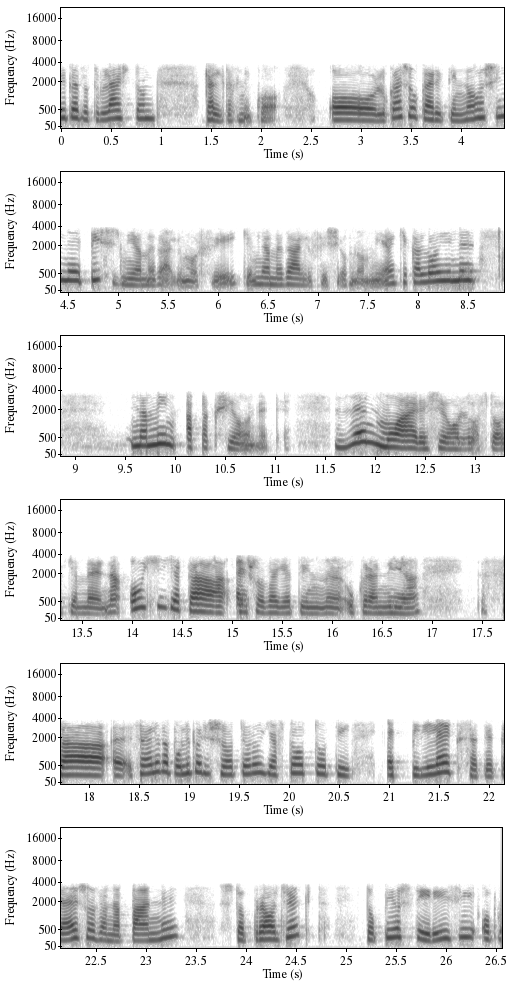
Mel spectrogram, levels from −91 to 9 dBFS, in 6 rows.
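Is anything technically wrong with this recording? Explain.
Yes. The whole clip has gone through the AMR narrowband mobile codec, most likely at around 7.4 kbps. The line band runs from about 200 Hz to 3.5 kHz, so everything above is gone. At that low rate the vocal-tract model gets very few pulses per frame, and the speech comes out plainly buzzy and synthetic.

On top of that there are four bursts of AMR bit errors: 8.40 to 8.59 s, right after "μεγάλη φυσιογνωμία και καλό"; 12.70 to 13.11 s; 14.80 to 15.24 s, between "και μένα όχι για" and "για την ε"; and 16.58 to 16.81 s, just after "για την ε". Corrupted bits, roughly 7 to 10 percent, misplace the excitation pulses, so pitch and level hold but the voice turns hoarse and gargly.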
